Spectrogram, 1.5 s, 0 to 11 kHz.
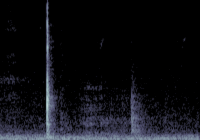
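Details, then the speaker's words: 50hp Mercury outboard: a single sharp click, then a faint second one, with no cranking as the key is turned. The solenoid clicks but isn't making contact despite 12.95 V battery feed, so it is bad and must be replaced. "do it again you hear click it on the solenoid but it's not making contact"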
